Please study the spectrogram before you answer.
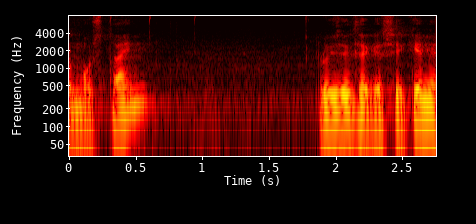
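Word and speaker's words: Mustaine: nombre de dave mustain most time se escribe una de la pronunciación debe ser mustain louis dice que sé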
